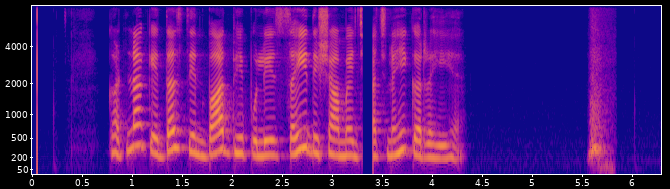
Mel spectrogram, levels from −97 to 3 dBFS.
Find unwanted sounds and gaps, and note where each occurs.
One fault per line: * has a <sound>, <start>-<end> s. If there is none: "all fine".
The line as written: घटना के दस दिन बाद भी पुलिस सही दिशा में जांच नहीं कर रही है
* has a dropout, 3.3-3.4 s
* has a whoosh, 5.5-5.9 s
